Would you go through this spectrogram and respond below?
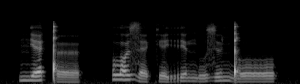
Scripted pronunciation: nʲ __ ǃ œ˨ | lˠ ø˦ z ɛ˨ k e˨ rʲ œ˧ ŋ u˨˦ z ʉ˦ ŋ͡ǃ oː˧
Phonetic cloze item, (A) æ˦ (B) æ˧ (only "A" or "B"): A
